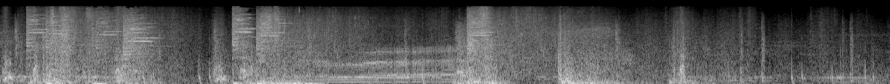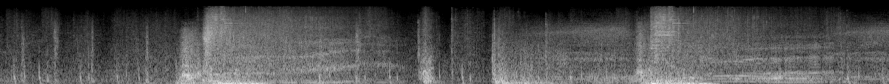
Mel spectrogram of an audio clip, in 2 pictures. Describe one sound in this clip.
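Swords clang and strike in a fight.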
